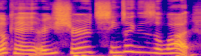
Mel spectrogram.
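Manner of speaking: high, fussing questioning voice; fretting boss asking questions; worried boss. Retold or imitated. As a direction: voice the doubtful boss.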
